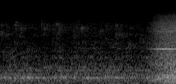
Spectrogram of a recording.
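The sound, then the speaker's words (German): Water splashes and trickles steadily in large black fish tanks spread around a hall, a continuous liquid babble that swells louder near the end. “Große schwarze Tanks stehen in der Halle verteilt und überall hört man es plätschern.”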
